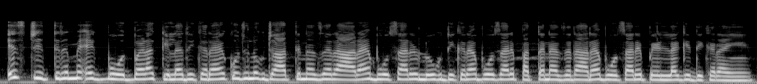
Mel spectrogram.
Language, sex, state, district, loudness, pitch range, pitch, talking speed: Hindi, female, Madhya Pradesh, Bhopal, -11 LUFS, 215-240 Hz, 230 Hz, 290 wpm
